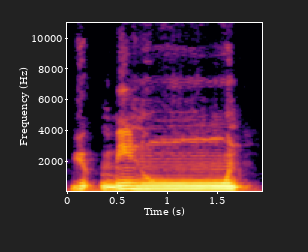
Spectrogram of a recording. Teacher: حمزہ کے اوپر ساکن، تو یہاں پہ جھٹکا دیں گے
